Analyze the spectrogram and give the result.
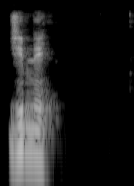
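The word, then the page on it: Zimny: nářečí Po našimu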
